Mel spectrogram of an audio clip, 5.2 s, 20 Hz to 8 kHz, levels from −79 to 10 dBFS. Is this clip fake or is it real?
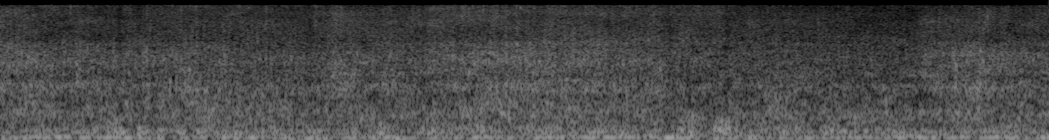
fake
